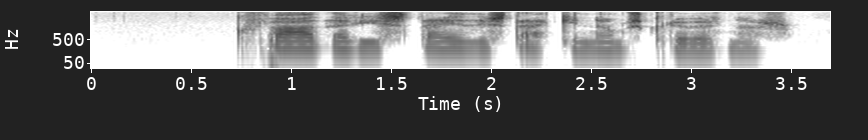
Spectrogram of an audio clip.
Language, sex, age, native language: Icelandic, female, 13, Icelandic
